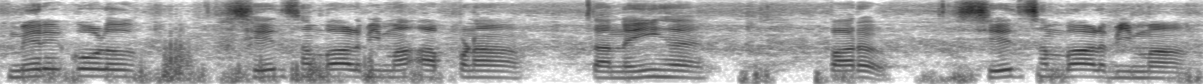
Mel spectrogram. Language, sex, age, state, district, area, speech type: Punjabi, male, 18-30, Punjab, Barnala, rural, spontaneous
